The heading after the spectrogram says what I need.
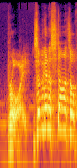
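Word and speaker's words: Bräu: this word is pronounced brow which kind of is except for in Bavaria as far as I know it's pronounced broy so we're gonna start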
